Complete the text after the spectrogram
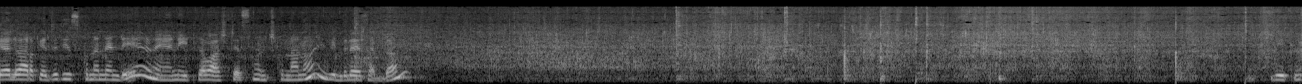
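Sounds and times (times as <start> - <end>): beans sizzling in oil: 0.0 - 13.0
spatula scraping a pan: 6.7 - 13.0.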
